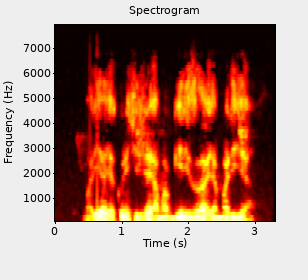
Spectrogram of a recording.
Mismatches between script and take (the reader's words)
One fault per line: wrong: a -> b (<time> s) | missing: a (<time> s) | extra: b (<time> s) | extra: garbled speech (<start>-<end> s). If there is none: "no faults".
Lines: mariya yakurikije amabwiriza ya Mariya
no faults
